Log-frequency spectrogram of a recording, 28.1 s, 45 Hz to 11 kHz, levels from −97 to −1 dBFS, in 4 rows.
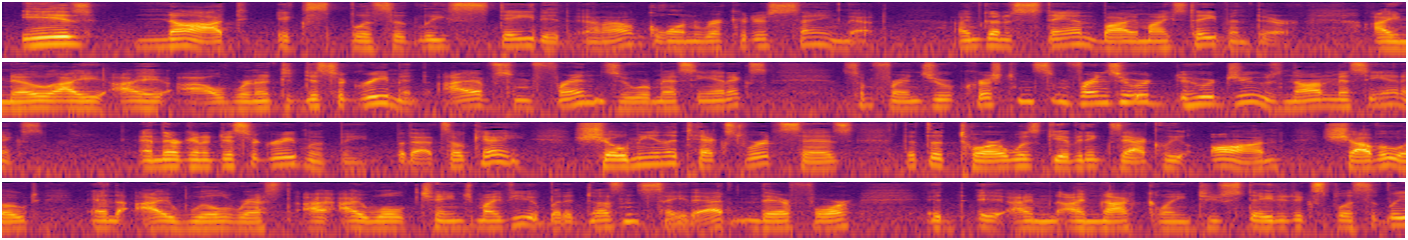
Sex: male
